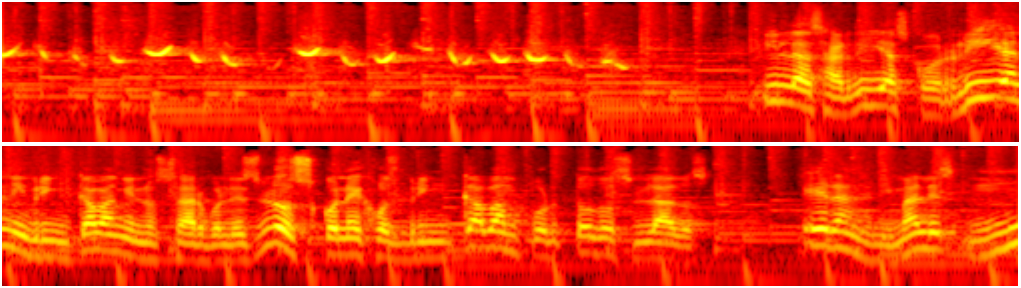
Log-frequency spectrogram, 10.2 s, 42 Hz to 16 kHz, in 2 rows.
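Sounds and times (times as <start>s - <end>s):
cheerful whistled birdsong imitation: 0.0s - 3.3s
speech: 3.8s - 10.1s.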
